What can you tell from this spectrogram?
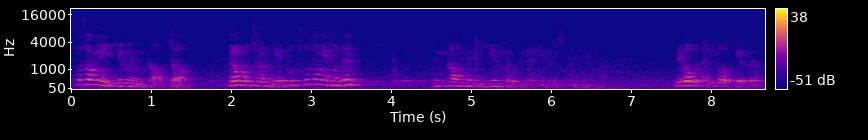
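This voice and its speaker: A man lectures a classroom, quizzing his students and answering his own questions in a lively, mellow voice that rises and falls. He sounds some distance from the mic, and the room around him echoes heavily. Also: fairly high pitch, a little fast, a little hiss or hum. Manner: asks students questions and answers them himself. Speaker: teacher.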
